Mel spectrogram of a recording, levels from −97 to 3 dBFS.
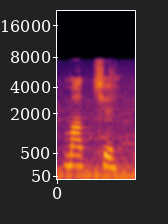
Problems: none marked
